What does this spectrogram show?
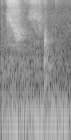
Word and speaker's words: Shusterman: Shusterman.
